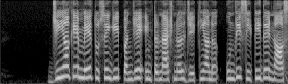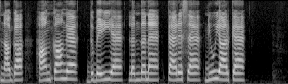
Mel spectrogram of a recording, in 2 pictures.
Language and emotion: Dogri, neutral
